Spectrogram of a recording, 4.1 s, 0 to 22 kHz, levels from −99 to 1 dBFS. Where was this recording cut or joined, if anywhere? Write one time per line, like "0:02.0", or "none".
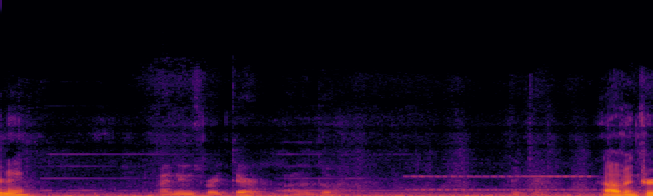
none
